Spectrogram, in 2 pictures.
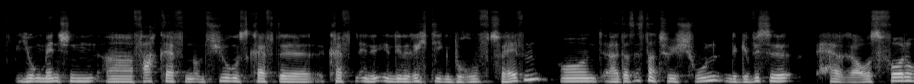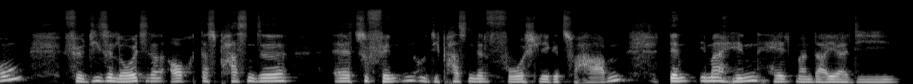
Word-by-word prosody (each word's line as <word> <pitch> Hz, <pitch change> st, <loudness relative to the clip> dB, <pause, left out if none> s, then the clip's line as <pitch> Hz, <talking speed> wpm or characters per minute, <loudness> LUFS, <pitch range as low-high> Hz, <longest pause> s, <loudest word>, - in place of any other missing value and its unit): jungen 145 Hz, +1 st, 0 dB
Menschen, 145 Hz, 0 st, +1 dB
äh, 130 Hz, -2 st, -1 dB
Fachkräften 140 Hz, 0 st, -2 dB
und 120 Hz, -3 st, -8 dB
Führungskräfte 135 Hz, -3 st, 0 dB
Kräften 140 Hz, +1 st, -3 dB
in 145 Hz, -2 st, -1 dB
den 140 Hz, -, +1 dB
in 145 Hz, -4 st, -1 dB
den 135 Hz, 0 st, +2 dB
richtigen 130 Hz, -1 st, -2 dB
Beruf 125 Hz, +2 st, -4 dB
zu 125 Hz, -, -1 dB
helfen. 215 Hz, -, +1 dB
Und, 145 Hz, 0 st, +2 dB
äh, 130 Hz, -1 st, -1 dB
das 140 Hz, 0 st, -1 dB
ist 175 Hz, +1 st, -9 dB
natürlich 140 Hz, -6 st, -1 dB
schon 175 Hz, +7 st, -1 dB
'ne 125 Hz, -, -3 dB
gewisse 150 Hz, +4 st, +1 dB, 0.2 s
Herausforderung 165 Hz, -, +1 dB, 0.3 s
für 145 Hz, -2 st, 0 dB
diese 155 Hz, +4 st, +2 dB
Leute 145 Hz, +3 st, +4 dB
dann 145 Hz, -1 st, -1 dB
auch 145 Hz, +1 st, -1 dB
das 145 Hz, -3 st, -4 dB
Passende, 150 Hz, +2 st, +2 dB, 0.4 s
äh, 145 Hz, +1 st, +1 dB
zu 150 Hz, +4 st, -1 dB
finden 145 Hz, +5 st, 0 dB
und 155 Hz, -6 st, -6 dB
die 135 Hz, -, -4 dB
passenden 135 Hz, +1 st, -2 dB
Vorschläge 125 Hz, -1 st, -1 dB
zu 125 Hz, -, -5 dB
haben, 135 Hz, -, -2 dB, 0.4 s
denn 150 Hz, +1 st, +6 dB
immerhin 155 Hz, 0 st, +3 dB
hält 135 Hz, -7 st, -2 dB
man 120 Hz, -1 st, -1 dB
da 120 Hz, -2 st, 0 dB
ja 125 Hz, -1 st, +3 dB
die 115 Hz, 0 st, -6 dB
140 Hz, 155 wpm, -25 LUFS, 125-150 Hz, 0.4 s, denn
